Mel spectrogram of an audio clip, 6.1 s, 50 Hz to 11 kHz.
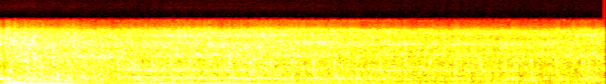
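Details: BMW E46 engine at idle, steady with a light, fairly regular clack about three to four per second over the engine; source unclear, owner asks what the clacking is.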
